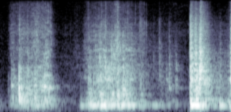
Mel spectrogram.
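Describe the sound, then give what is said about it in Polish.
Drawers of a wooden chest slide out in three separate bursts of scraping wood, each a rough, rumbling drag, the last one starting abruptly and loudly. “ja wyciągam jedną szufladę i wyciągam drugą szufladę poprzednio. One są takie same, ale jeżeli wyciągnę tą niżej,”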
